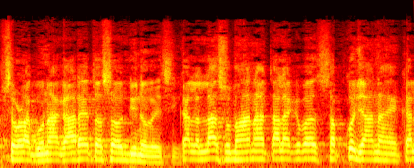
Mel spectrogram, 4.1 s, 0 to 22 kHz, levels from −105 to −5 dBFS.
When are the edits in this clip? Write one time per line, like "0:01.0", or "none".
0:01.7

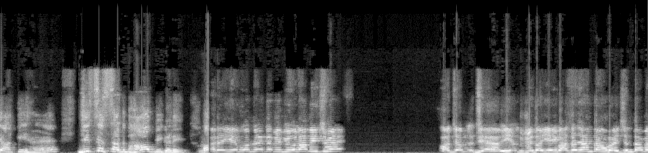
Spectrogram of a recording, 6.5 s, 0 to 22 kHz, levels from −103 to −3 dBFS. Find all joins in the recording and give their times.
0:02.1

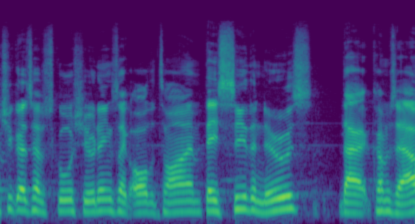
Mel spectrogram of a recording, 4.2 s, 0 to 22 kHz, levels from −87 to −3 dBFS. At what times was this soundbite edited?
0:02.0

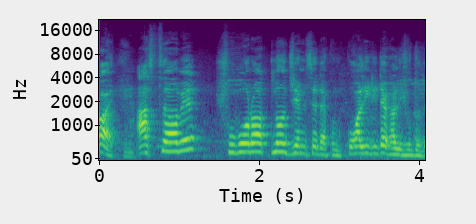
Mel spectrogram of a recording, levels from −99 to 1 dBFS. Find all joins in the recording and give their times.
none

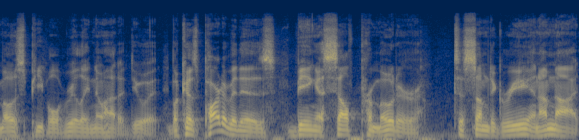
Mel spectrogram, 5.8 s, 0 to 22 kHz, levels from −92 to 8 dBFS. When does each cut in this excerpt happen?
0:01.7
0:02.8

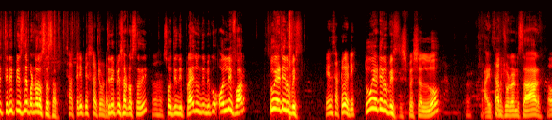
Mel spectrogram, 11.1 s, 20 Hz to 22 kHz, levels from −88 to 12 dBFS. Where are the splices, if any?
0:08.1

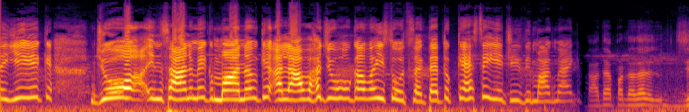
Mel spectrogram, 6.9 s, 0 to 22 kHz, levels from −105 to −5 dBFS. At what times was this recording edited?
0:05.5

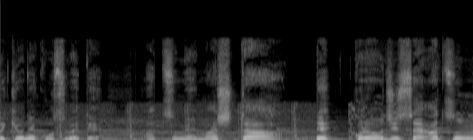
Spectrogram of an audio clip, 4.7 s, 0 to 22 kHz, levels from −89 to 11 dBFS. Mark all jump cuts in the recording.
none

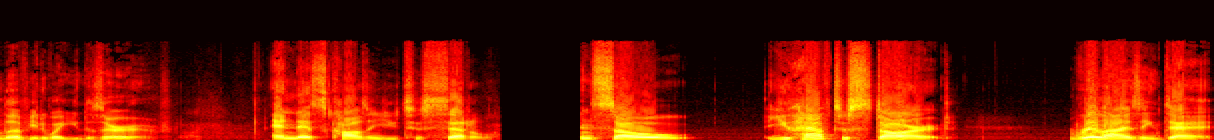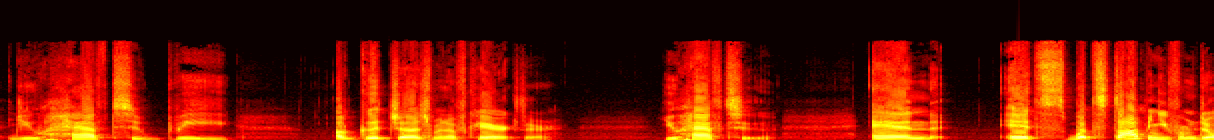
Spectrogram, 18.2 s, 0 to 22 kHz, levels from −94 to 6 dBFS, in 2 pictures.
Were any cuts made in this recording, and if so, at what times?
0:04.4

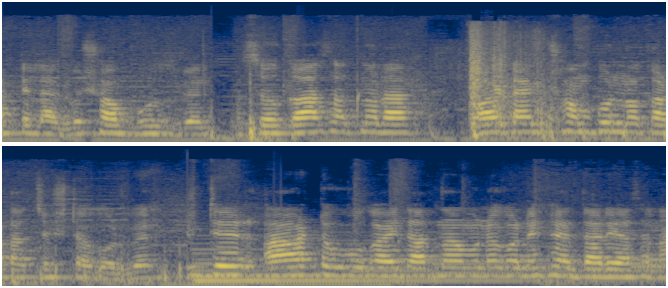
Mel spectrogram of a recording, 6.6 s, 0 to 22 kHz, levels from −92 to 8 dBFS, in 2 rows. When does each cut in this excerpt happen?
0:01.1
0:04.2

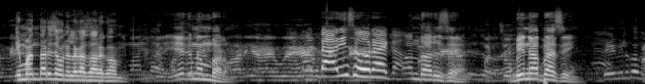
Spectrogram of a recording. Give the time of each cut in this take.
none

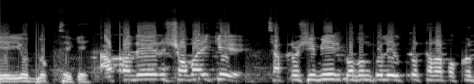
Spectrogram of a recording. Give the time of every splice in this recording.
0:01.0

